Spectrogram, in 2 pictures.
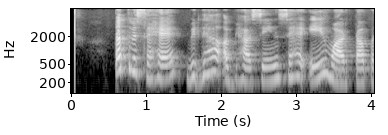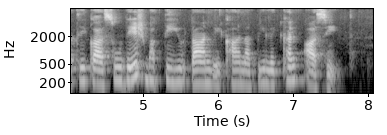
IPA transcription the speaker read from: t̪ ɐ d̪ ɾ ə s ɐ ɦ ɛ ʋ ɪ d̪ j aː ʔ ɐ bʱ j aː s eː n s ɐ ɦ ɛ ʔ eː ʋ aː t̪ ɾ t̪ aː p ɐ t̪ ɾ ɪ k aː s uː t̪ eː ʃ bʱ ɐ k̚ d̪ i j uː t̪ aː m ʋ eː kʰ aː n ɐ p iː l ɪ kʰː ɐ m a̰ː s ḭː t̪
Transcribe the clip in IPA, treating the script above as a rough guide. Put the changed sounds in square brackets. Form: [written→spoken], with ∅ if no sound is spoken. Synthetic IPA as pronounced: t̪ ɐ [d̪→t̪] ɾ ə s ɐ ɦ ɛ ʋ ɪ d̪ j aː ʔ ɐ bʱ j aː s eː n s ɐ ɦ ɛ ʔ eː ʋ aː [t̪→∅] ɾ t̪ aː p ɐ t̪ ɾ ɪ k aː s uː [t̪→d̪] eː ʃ bʱ ɐ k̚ [d̪→t̪] i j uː t̪ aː [m→n] ʋ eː kʰ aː n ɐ p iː l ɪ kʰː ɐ [m→n] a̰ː s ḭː t̪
